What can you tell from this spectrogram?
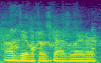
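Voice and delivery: usual speaking voice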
